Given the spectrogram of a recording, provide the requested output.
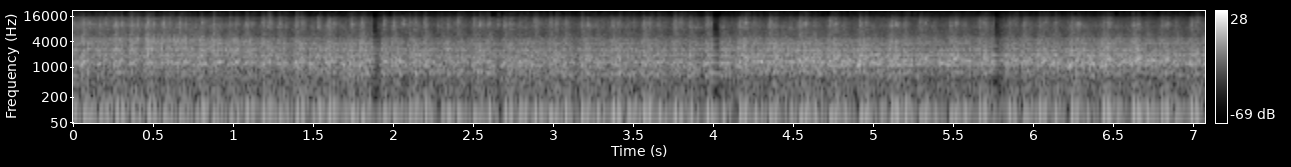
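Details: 1998 Ducati ST2, 10,596 miles, original exhaust about 72–74 dB at tick over, new open clutch and plates: deep lumpy twin idle with light dry rattle, louder when clutch pulled in. Normal idle with dry clutch rattle.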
